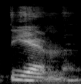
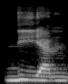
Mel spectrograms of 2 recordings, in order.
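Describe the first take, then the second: First: The first consonant is a voiceless t. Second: The first consonant is a voiced d. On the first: The speaker calls it right. "seperti ini, tien. Nah, yang benar adalah T I E N" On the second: The speaker calls it wrong. "Dian juga"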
